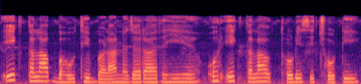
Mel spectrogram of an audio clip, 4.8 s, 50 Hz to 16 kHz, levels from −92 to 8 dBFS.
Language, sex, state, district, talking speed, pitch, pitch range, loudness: Hindi, male, Jharkhand, Ranchi, 185 wpm, 155 Hz, 150-175 Hz, -16 LUFS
